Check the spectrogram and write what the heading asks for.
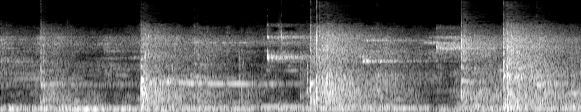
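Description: Badminton rally: sharp cracks of rackets striking the shuttlecock, several in a row roughly a second apart, each ringing on in the echo of a large sports hall, with thuds of players' footsteps on the court.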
